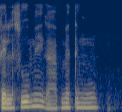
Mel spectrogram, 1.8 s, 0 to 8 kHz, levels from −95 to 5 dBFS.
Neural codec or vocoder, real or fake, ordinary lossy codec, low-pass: none; real; Opus, 16 kbps; 7.2 kHz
